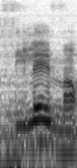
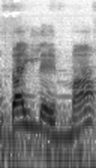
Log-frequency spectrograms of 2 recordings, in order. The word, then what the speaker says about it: Dilemma: Beh, c'è una che si chiama Dilemma o Dilemma, è appunto pronunciato all'americana, dove lui parla, diciamo,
